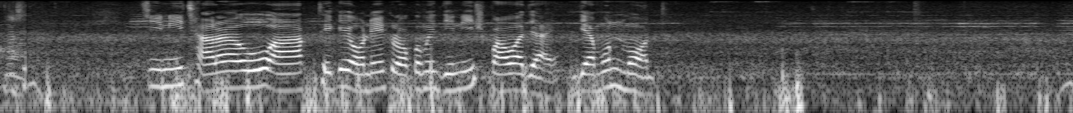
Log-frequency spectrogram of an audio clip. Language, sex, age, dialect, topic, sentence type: Bengali, male, 36-40, Standard Colloquial, agriculture, statement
